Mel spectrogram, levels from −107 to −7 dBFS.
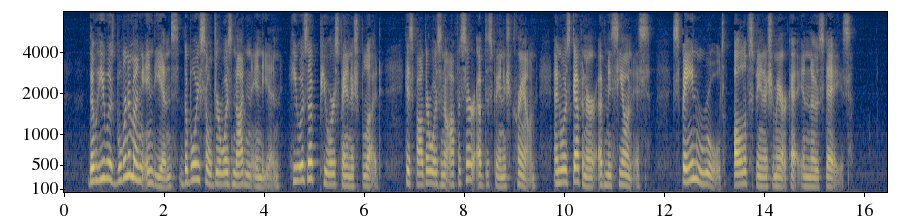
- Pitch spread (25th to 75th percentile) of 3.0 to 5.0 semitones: No, wide, 5.4 semitones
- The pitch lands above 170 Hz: Yes, medium, 185 Hz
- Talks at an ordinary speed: Yes, average, 150 wpm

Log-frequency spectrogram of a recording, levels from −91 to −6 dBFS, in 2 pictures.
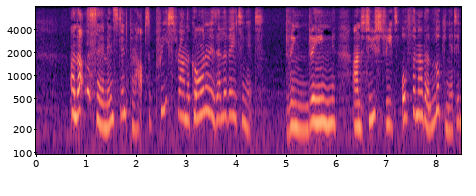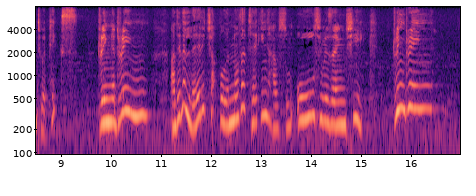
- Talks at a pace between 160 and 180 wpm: No, average, 140 wpm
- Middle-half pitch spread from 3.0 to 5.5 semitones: Yes, average, 5.1 semitones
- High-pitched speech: Yes, very high, 265 Hz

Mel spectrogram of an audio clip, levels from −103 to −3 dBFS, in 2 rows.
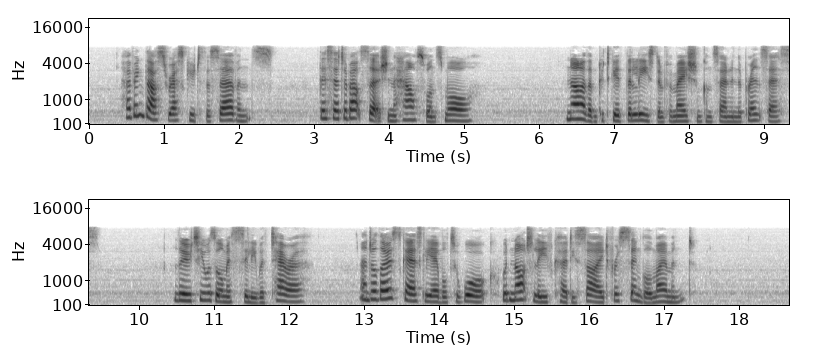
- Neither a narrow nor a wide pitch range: Yes, average, 4.9 semitones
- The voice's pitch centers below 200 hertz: No, high, 225 Hz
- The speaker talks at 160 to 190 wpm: No, average, 145 wpm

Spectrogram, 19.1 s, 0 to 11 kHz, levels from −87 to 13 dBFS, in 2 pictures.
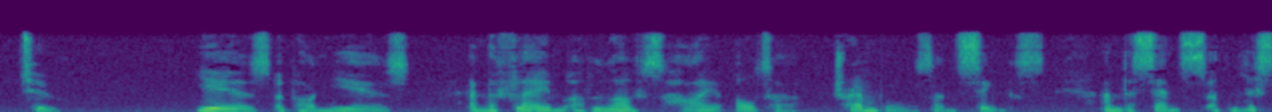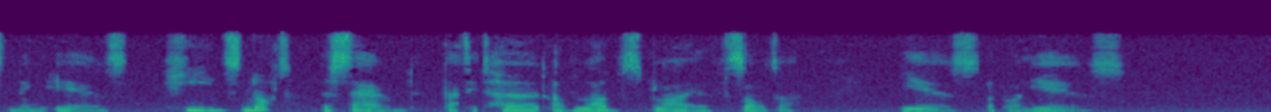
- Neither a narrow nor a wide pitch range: No, narrow, 2.1 semitones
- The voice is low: No, high, 210 Hz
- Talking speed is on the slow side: Yes, slow, 105 wpm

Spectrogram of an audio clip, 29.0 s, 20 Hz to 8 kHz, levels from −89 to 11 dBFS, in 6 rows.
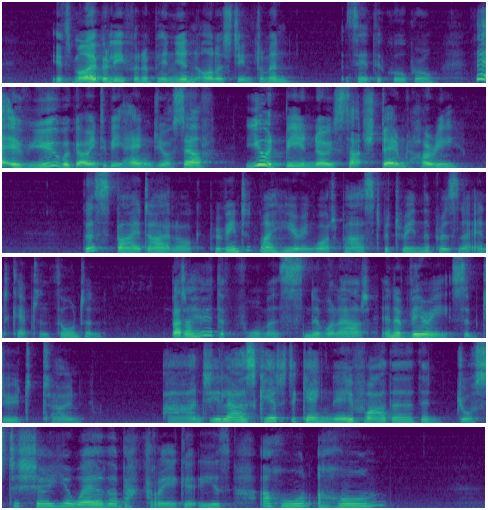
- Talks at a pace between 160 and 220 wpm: No, average, 150 wpm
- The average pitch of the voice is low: No, high, 190 Hz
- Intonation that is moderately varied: No, wide, 6.3 semitones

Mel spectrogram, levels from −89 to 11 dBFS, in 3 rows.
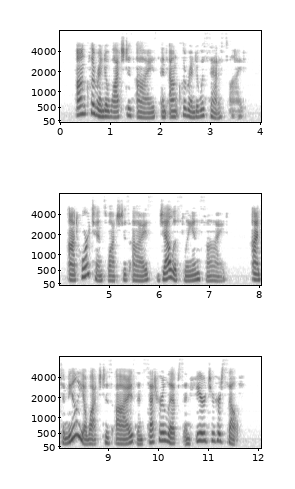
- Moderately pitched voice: Yes, medium, 180 Hz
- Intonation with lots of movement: Yes, wide, 6.2 semitones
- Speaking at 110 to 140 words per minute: No, average, 155 wpm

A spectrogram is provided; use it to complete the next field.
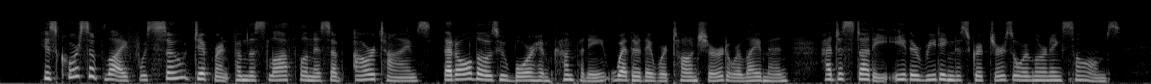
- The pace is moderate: Yes, average, 190 wpm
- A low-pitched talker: No, high, 195 Hz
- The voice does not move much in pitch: No, average, 3.9 semitones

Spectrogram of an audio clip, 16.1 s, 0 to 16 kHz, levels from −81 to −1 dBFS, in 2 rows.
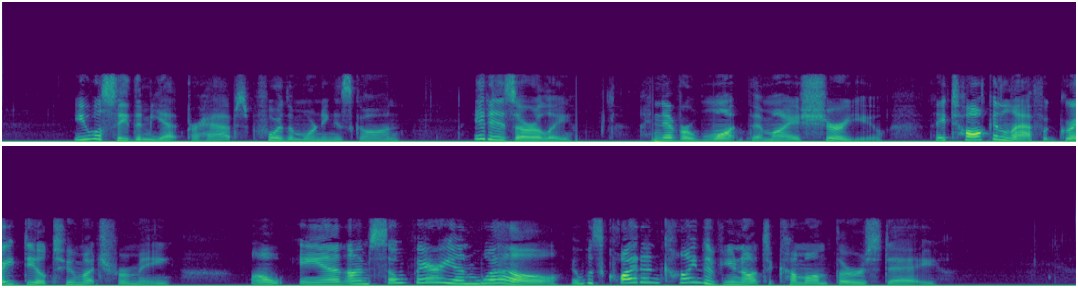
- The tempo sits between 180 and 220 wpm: Yes, average, 185 wpm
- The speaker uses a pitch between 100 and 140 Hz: No, high, 235 Hz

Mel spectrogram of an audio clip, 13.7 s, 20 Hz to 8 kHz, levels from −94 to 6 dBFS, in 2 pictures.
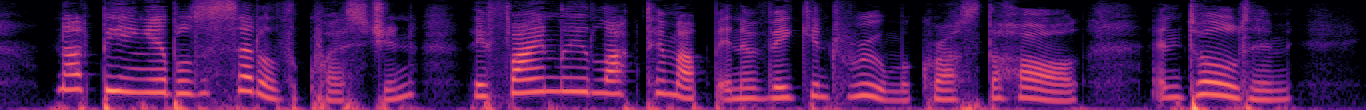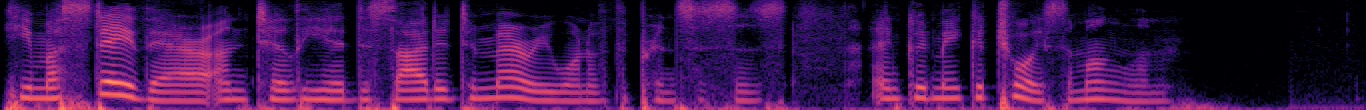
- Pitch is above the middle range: Yes, high, 245 Hz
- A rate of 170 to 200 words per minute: Yes, average, 190 wpm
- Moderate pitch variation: No, wide, 6.0 semitones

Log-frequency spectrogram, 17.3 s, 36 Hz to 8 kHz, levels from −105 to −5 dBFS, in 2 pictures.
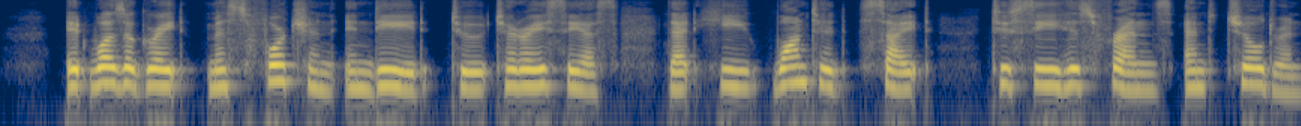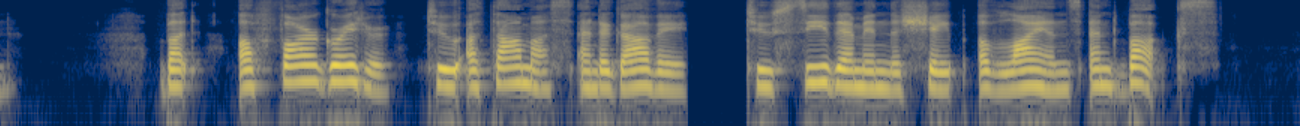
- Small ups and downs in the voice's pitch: Yes, narrow, 2.3 semitones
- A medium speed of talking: No, slow, 125 wpm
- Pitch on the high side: Yes, high, 200 Hz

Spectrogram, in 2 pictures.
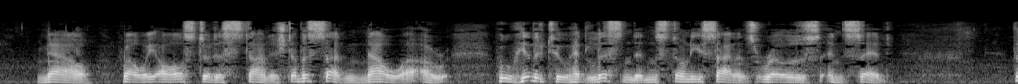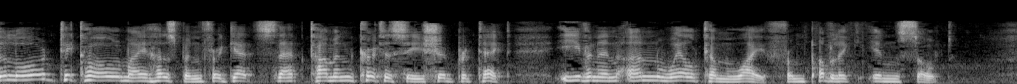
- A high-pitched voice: No, low, 135 Hz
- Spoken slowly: Yes, slow, 110 wpm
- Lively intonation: Yes, wide, 6.3 semitones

